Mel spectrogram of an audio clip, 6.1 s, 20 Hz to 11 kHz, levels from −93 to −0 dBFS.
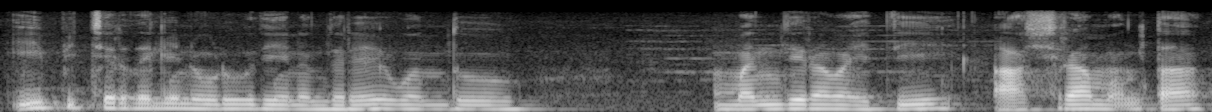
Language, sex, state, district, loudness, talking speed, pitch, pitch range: Kannada, male, Karnataka, Bidar, -19 LUFS, 90 wpm, 120 Hz, 115-125 Hz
